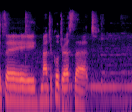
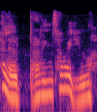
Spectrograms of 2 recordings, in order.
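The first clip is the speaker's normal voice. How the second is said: put-on elderly dwarf shopkeeper woman voice; 5 semitones higher, 4 dB louder than usual. Voicing a dwarvish shopkeeper greeting customers: older dwarvish woman voice. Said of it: "you see this kind of older dwarvish woman".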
